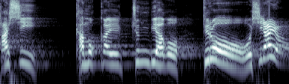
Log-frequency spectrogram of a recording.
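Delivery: mock northern Korean dialect. A speaker retells what a pastor's wife told her husband: put-on North Korean dialect. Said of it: "이 이북 사투리를 어떻게 하는지".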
